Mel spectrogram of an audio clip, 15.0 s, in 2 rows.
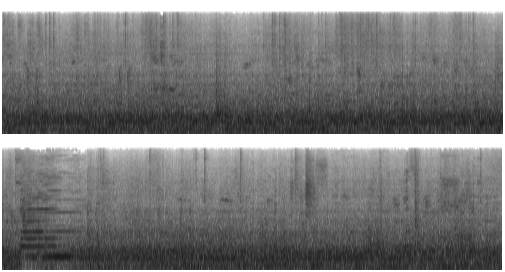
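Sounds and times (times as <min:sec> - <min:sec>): diesel railcar rumble and wheel noise: 0:00.0 - 0:15.0
train horn blast: 0:07.7 - 0:08.8.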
